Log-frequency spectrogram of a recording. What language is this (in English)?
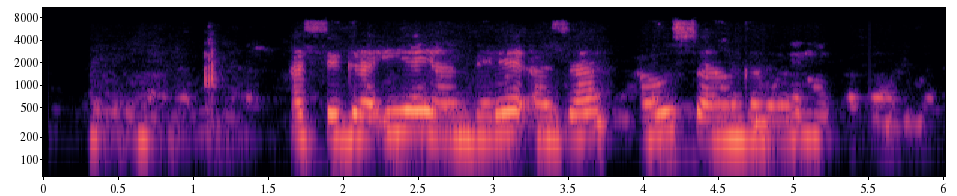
Kinyarwanda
